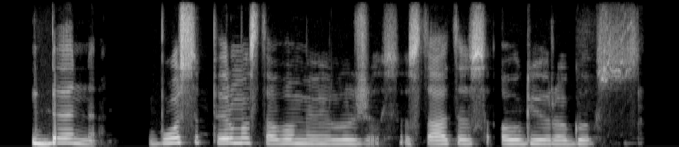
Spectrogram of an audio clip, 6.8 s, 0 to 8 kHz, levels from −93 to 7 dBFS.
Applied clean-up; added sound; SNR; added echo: none; none; none; none.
